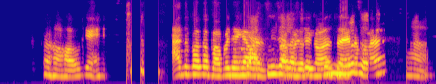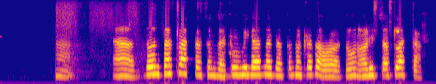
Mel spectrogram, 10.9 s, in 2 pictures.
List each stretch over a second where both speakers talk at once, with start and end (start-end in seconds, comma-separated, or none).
2.9-4.7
